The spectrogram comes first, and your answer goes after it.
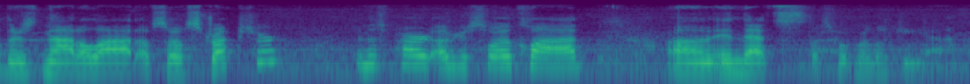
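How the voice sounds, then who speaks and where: Light background noise sits behind a woman with an American accent and ordinary pitch variation. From western Michigan. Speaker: extension educator in soil health; extension educator. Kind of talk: tutorial. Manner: halting, with repeated words and fillers. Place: workshop. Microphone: lapel.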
